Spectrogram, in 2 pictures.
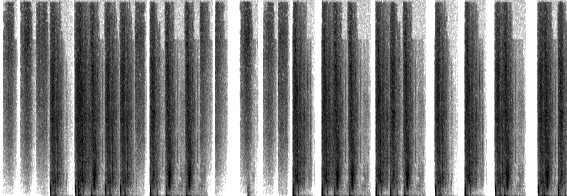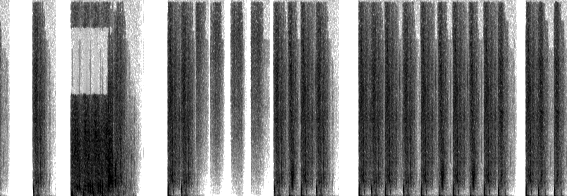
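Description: Footsteps crunch steadily over soft ground and leaves.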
